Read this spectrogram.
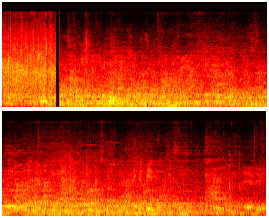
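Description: An audience murmurs and claps in a large echoing hall.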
